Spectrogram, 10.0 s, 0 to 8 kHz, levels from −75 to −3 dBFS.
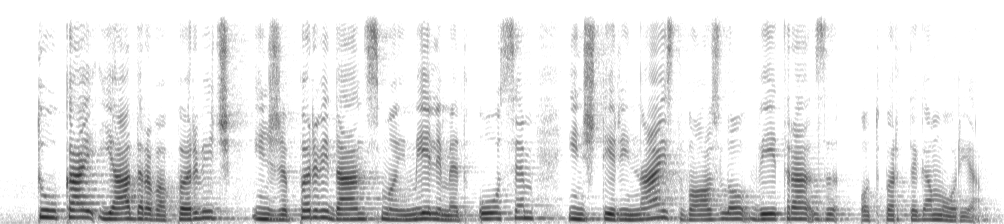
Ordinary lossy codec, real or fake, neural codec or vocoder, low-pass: none; real; none; 7.2 kHz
